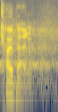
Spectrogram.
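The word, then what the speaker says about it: Cockburn: is Finn Carpenter from Coburn BMX Club. It's spelled C O C K B U R N, but I've been reliably informed by people living in Perth that it's pronounced Coburn.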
